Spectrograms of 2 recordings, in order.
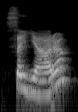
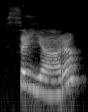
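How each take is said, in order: Both takes have the same delivery.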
